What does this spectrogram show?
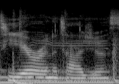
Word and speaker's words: T'Ara Natizha: your your stage name my name is pronounced Tierra Natasha okay yes um and my real name my real name is Tiara so it's just spelled different okay how did you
